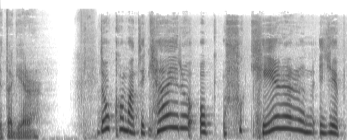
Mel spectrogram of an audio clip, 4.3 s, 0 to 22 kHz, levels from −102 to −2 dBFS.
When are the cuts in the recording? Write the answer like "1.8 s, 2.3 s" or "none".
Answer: 1.2 s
